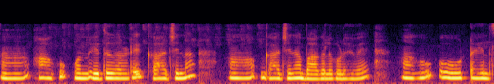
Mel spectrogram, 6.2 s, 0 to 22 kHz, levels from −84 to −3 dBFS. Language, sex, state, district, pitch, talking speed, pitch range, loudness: Kannada, female, Karnataka, Bellary, 210 Hz, 115 wpm, 200-225 Hz, -14 LUFS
